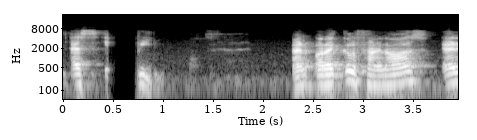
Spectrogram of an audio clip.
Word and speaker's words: SAP: People pronounce it SAP. SAP is wrong. It is SAP.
